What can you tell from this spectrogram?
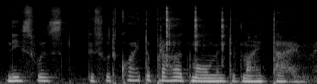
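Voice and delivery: ordinary talk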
